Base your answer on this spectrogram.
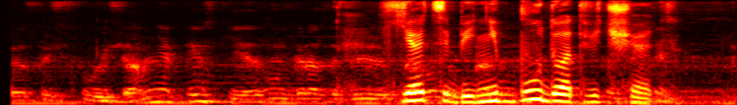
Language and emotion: Russian, angry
